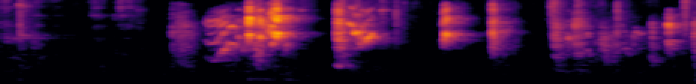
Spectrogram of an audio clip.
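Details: Pet budgerigars making high, buzzy warbles followed by a run of quick, clicking chirps that trail off softly.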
